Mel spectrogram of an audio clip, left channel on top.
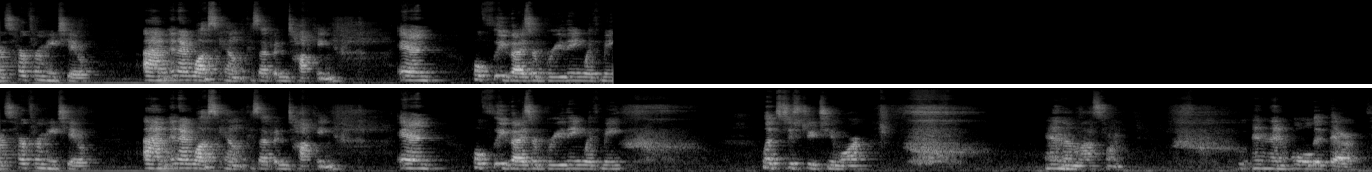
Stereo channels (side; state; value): left; drops out; at 6.2 s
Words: for me too. And I've lost count because I've been talking. And hopefully you guys are breathing with me. Let's just do 2 more. And then last one. And then hold it there.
